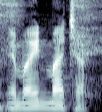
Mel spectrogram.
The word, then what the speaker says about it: Emain Macha: Pero bueno, Imain Maka, que se escribe Emain Macha. – Ok. – Suena vamos como... a decirlo. – Imain Macha.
